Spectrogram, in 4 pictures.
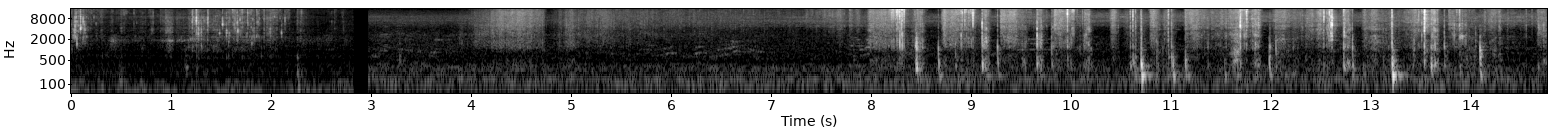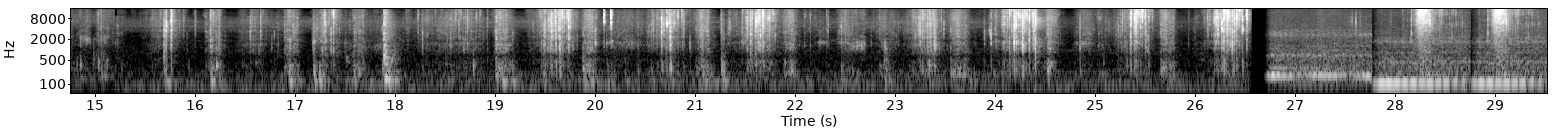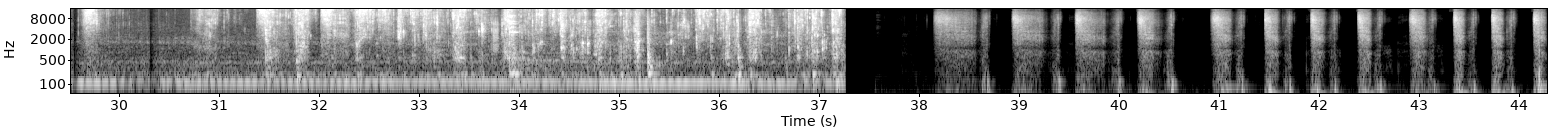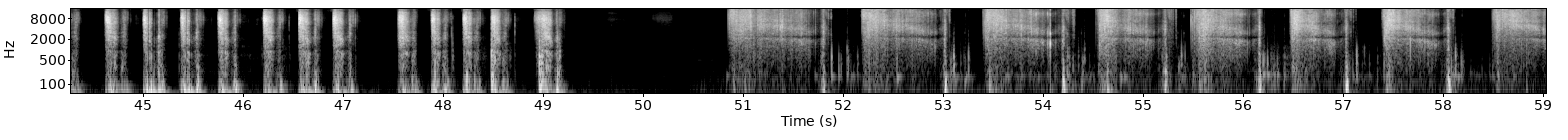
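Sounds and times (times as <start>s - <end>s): crunchy slime crackling: 11.4s - 26.6s, 28.2s - 37.3s, 50.9s - 59.0s
steady low hum: 27.6s - 37.3s.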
